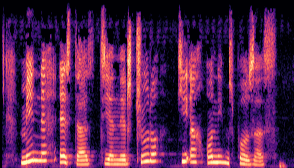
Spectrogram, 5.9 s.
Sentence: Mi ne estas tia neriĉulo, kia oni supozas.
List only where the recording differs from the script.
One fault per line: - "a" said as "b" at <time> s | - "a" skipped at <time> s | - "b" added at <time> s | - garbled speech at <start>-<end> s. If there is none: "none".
none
